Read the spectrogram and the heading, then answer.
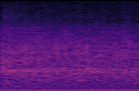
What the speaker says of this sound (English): Oh, the Leeds crowd, they're roaring now.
